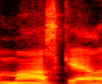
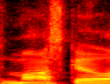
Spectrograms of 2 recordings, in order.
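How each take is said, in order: First: It is pronounced the way used for Russia. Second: It is pronounced the local Idaho way. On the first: It names the Russian city. The speaker calls it wrong. "not Moscow. That's a, that's that's that commie place over there" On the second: It names the town in Idaho. The speaker calls it right. "That's how we pronounce it out there in, in Utah and Idaho. It's Moscow, Idaho"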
